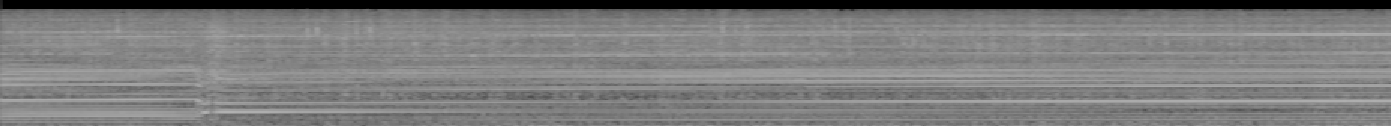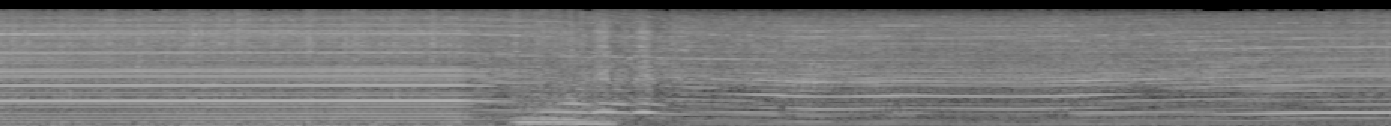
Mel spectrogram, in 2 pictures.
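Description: A racing car engine whines at high revs, dropping in pitch as it shifts down and then climbing again.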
